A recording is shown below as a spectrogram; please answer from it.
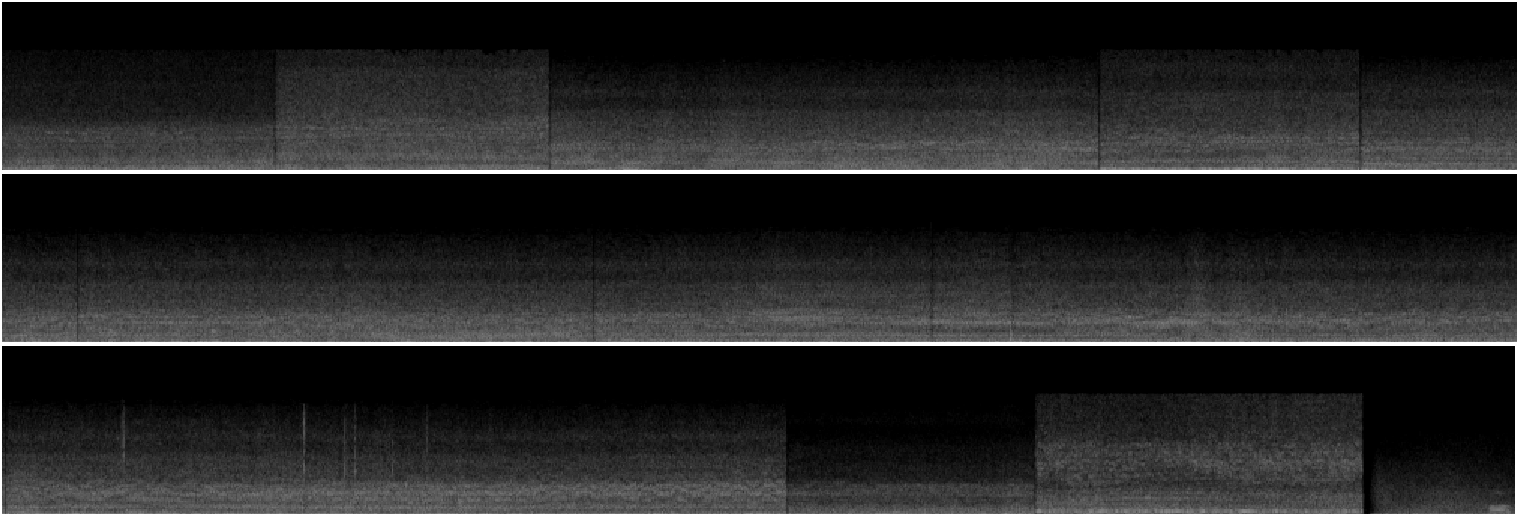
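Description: High-velocity pet dryer blowing air through its hose onto a wet toy poodle puppy's coat: a loud, steady roar with a low hum whose pitch shifts abruptly several times, cutting off suddenly just before the end.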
